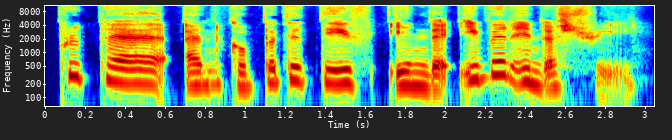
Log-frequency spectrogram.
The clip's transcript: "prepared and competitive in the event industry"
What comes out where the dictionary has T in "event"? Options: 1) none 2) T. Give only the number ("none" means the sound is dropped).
1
